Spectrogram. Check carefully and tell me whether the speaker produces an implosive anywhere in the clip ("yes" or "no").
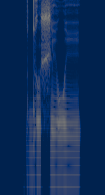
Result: no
